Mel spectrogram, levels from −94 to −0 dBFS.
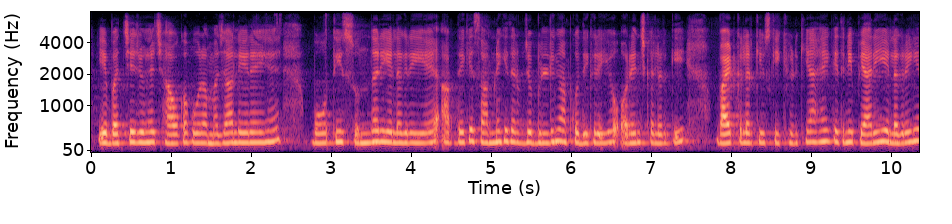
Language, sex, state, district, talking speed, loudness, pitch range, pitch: Hindi, female, Uttar Pradesh, Hamirpur, 255 wpm, -19 LUFS, 205-225 Hz, 215 Hz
